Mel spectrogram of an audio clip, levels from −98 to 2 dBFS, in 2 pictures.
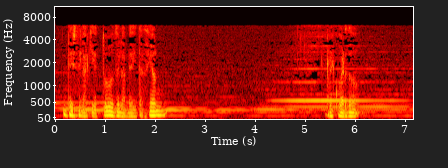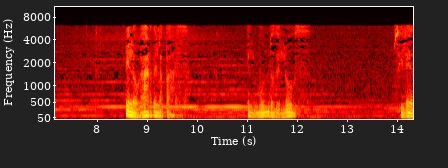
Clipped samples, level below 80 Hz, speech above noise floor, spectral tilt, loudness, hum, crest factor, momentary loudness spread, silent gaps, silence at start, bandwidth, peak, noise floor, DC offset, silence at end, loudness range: under 0.1%; -60 dBFS; 27 dB; -6 dB/octave; -32 LUFS; none; 22 dB; 22 LU; none; 0 s; 6.6 kHz; -10 dBFS; -57 dBFS; under 0.1%; 0 s; 5 LU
